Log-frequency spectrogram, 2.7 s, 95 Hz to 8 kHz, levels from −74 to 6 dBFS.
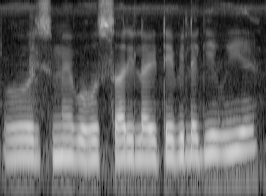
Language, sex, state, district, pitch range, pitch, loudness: Hindi, male, Uttar Pradesh, Saharanpur, 115-125 Hz, 115 Hz, -14 LUFS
